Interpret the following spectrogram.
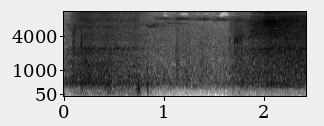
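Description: A walker's breathing close to the microphone: a long breathy exhale at the start and another beginning near the end.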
